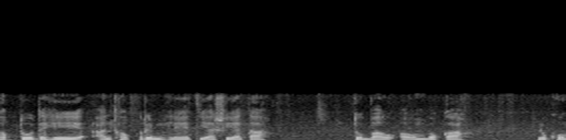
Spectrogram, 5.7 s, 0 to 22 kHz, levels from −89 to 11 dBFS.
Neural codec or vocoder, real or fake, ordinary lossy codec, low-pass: none; real; none; 7.2 kHz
